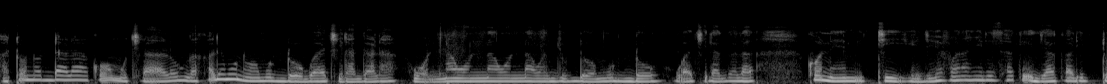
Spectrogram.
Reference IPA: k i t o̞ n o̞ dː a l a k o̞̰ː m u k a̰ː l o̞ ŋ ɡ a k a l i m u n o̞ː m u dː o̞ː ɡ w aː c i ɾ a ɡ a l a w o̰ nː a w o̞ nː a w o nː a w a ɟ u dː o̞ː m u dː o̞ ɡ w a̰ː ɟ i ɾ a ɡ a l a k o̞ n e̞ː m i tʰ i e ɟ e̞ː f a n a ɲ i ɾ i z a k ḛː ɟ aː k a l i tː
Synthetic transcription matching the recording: k a t o̞ n o̞ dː a l a k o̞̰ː m u c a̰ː l o̞ ŋ ɡ a k a l i m u n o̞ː m u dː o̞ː ɡ w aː c i ɾ a ɡ a l a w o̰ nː a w o̞ nː a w o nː a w a ɟ u dː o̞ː m u dː o̞ ɡ w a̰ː c i ɾ a ɡ a l a k o̞ n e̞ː m i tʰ i e ɟ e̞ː f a n a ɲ i ɾ i z a k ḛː ɟ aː k a l i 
